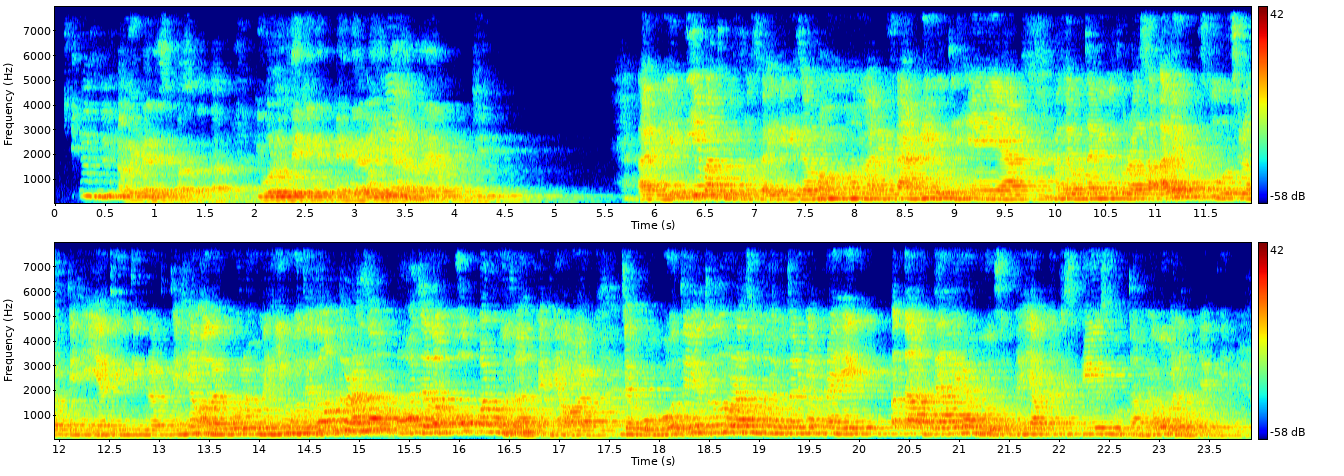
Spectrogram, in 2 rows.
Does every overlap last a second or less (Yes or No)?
Yes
